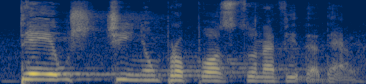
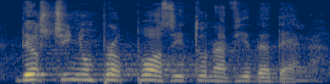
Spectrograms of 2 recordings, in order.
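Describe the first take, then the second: No difference in how they are said.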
